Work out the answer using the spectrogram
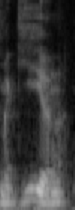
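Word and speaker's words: McGeachin: That's McGeehan. The CH is silent, I guess.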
